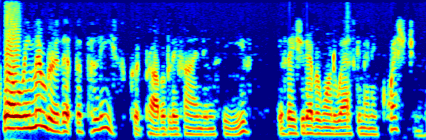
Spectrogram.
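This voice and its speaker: An actress playing a young, scheming wife in old-time radio drama, self-assured and insinuating. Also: female voice, sits low, lively intonation, normal speed. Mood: veiled threat. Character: young, cool, scheming wife, slyly threatening. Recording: muffled old radio recording.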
